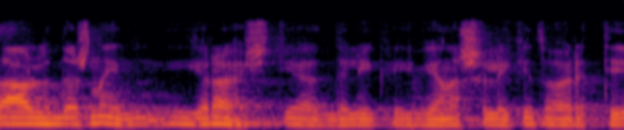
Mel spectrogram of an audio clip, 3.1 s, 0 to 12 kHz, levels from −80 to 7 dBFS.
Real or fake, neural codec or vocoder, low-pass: real; none; 7.2 kHz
